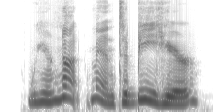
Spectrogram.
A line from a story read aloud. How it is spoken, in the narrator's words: stammered Banjo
